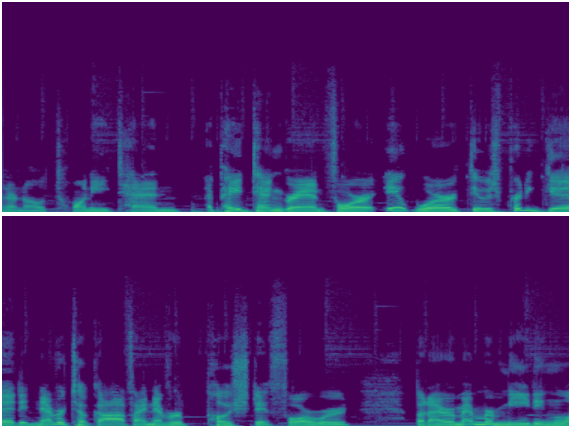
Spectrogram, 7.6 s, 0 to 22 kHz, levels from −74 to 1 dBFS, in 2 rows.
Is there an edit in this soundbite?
no; 0 cuts

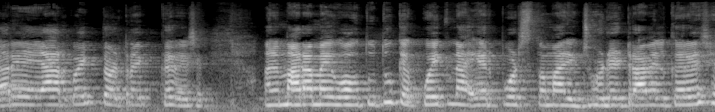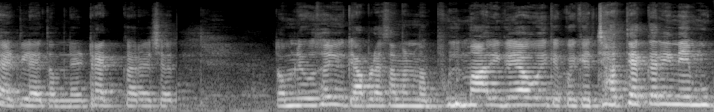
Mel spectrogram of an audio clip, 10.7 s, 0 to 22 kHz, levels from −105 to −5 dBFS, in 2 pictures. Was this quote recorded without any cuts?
yes; 0 cuts

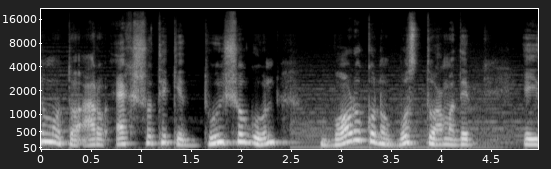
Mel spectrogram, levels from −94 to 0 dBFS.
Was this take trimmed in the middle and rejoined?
no; 0 cuts

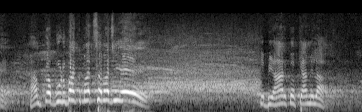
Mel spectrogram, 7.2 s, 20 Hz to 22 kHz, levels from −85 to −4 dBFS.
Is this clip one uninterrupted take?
no; 1 cut; at 5.1 s

